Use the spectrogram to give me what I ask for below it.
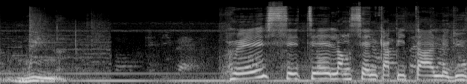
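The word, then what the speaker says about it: Nguyễn: féodal les en guyenne qui se prononce ici win ouais c'était l'ancienne capitale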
